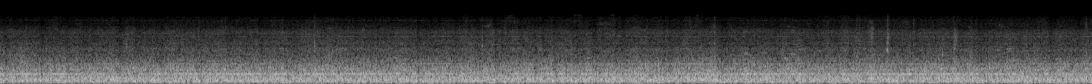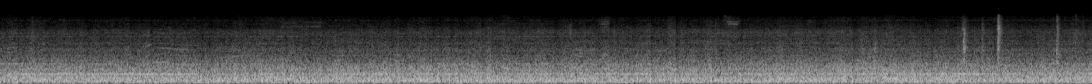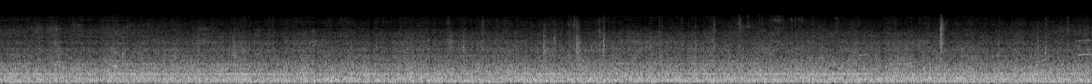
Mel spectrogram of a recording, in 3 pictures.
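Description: Steady cabin noise inside an Airbus A320-214 on approach, heard from a seat over the wing: the rush of airflow and the hum of its CFM56 engines, with one steady mid-pitched tone running through it.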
